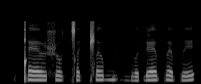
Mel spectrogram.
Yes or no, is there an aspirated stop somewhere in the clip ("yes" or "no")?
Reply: no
